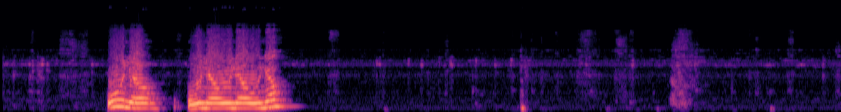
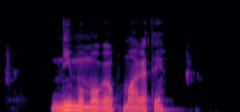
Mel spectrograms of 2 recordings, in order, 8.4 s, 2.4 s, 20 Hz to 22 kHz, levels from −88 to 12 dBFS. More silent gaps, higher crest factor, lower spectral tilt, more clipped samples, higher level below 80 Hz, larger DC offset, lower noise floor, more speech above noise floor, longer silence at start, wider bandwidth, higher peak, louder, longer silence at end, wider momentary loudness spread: neither; about the same, 14 dB vs 18 dB; about the same, -8.5 dB/octave vs -9 dB/octave; neither; about the same, -60 dBFS vs -58 dBFS; neither; second, -60 dBFS vs -70 dBFS; first, 51 dB vs 47 dB; first, 1.1 s vs 0.5 s; second, 7.2 kHz vs 10 kHz; first, -2 dBFS vs -10 dBFS; first, -11 LUFS vs -25 LUFS; first, 3.15 s vs 0.75 s; first, 26 LU vs 13 LU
